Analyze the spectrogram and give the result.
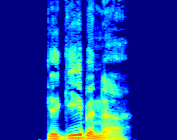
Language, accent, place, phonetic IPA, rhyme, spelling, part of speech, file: German, Germany, Berlin, [ɡəˈɡeːbənɐ], -eːbənɐ, gegebener, adjective, De-gegebener.ogg
- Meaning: inflection of gegeben: 1. strong/mixed nominative masculine singular 2. strong genitive/dative feminine singular 3. strong genitive plural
